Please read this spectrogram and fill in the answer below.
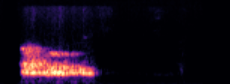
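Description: A single short animal-like call, lasting just under a second, about a fifth of a second in.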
